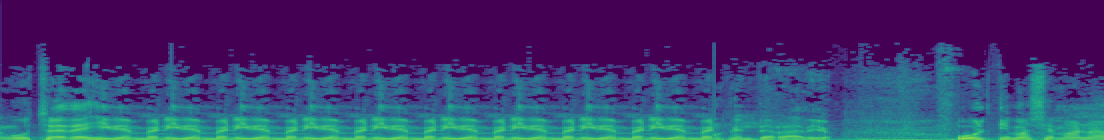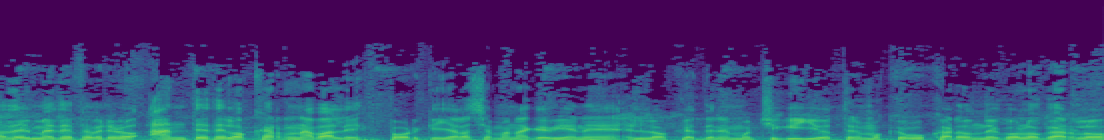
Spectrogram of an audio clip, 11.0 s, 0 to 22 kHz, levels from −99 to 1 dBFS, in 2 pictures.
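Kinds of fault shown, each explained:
Broken-record loop: from 0.86 to 3.57 s, a 0.35 s fragment repeats exactly eight times, likely from a stalled stream resending its last piece. The intended audio is lost.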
